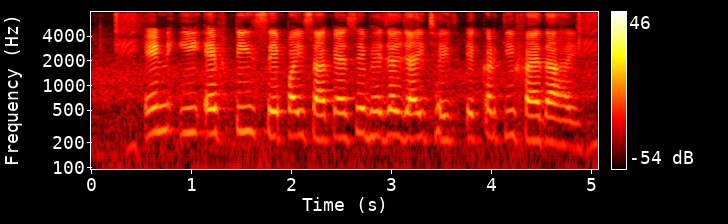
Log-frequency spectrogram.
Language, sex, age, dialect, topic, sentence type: Magahi, male, 18-24, Western, banking, question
